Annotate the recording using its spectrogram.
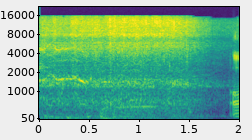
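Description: Swimming-pool ambience: water splashing as children come off a water slide into the pool, with faint shouts and chatter of bathers. It cuts off shortly before the end.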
